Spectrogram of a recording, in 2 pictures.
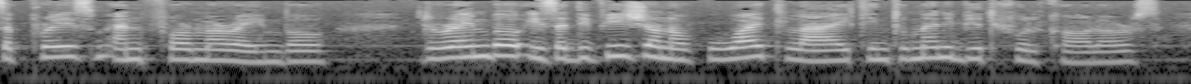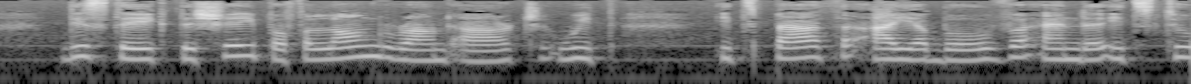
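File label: italy, International Dialects of English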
